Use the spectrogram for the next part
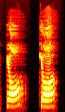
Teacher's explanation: तो when we are using word such like प्योर, क्योर, so प्योर, क्योर, यहाँ पे हमारी हार्ड पैलेट टच हो रही है. प्योर एंड क्योर में हमारी हार्ड पैलेट टच हो रही है.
